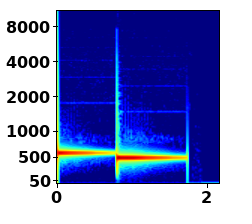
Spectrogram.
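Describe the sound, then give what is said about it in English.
A steady, mid-pitched telephone line tone sounds alone, breaks with a click partway through, then continues at a slightly lower pitch before cutting off abruptly. “are you on the phone? Yeah. Who are you calling?”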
